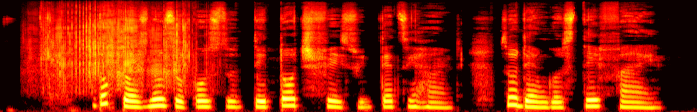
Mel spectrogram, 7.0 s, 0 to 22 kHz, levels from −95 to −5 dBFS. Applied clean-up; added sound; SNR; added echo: none; Squeak; 7 dB; none.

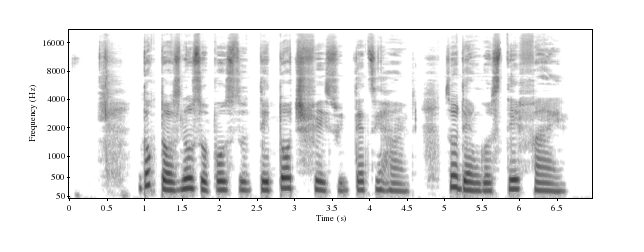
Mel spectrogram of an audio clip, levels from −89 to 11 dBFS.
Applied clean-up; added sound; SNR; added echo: none; none; none; none.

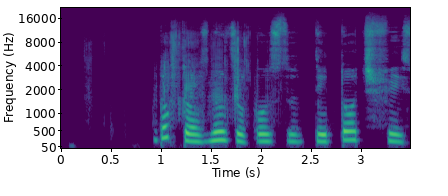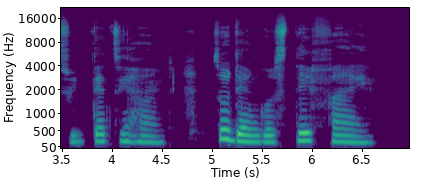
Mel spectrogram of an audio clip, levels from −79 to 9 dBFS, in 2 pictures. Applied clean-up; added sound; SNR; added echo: neural mask model RNNoise.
